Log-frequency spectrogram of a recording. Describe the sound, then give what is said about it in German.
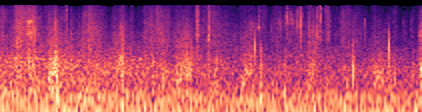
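Footsteps walking along a field path, a quiet, steady run of soft, scuffing steps at an even walking pace with faint crunching, staying low in level throughout. “Wir gehen einen Feldweg entlang, überqueren eine kleine Brücke mit Bachlauf”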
